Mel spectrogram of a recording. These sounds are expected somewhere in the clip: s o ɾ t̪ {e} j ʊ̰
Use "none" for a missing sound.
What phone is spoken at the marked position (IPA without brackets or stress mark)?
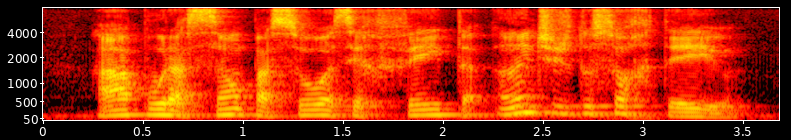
e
